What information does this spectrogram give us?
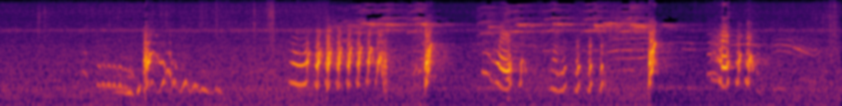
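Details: Turkeys kept at the San Francisco Zoo give a falling yelp, then a fast rattling gobble and several short sharp clucks, with a faint hum throughout.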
